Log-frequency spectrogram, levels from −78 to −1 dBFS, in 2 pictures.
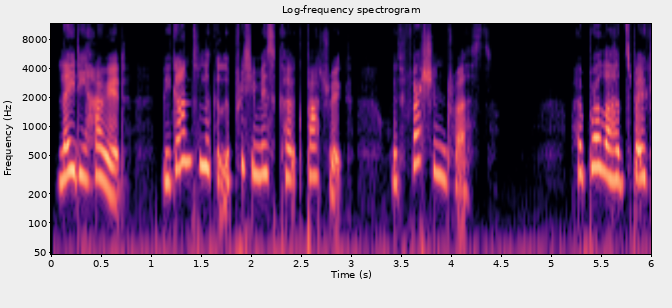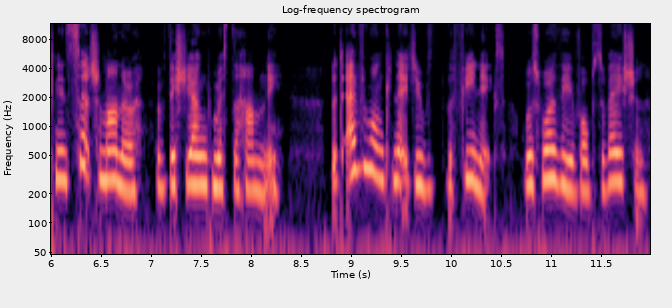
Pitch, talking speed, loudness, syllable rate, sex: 280 Hz, 185 wpm, -20 LUFS, 6.1 syllables/s, female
